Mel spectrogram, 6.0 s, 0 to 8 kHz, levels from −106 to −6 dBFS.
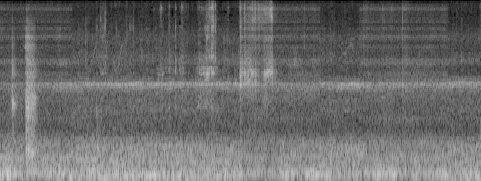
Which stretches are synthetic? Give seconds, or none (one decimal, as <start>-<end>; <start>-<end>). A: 0.0-0.9; 3.0-4.0; 4.5-5.6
